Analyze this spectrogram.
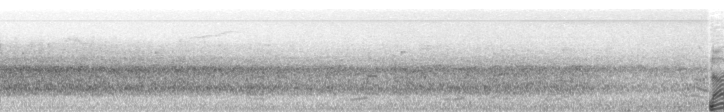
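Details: A huge flock of migrating snow geese, white and some blue-morph birds, in the Platte valley with its corn fields in late winter, makes a steady, roaring din of overlapping nasal honks, with a man's voice narrating over it.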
